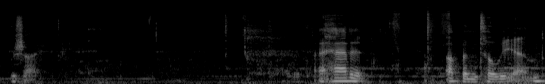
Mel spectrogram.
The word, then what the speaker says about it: Oxai: Oxai in Vesk is pronounced with SH. Oshai.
